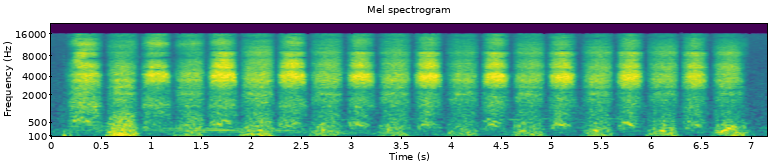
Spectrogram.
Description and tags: Respi Alter
gasp, respiraci, breath, alteraci, n, pant, alterada, breathe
